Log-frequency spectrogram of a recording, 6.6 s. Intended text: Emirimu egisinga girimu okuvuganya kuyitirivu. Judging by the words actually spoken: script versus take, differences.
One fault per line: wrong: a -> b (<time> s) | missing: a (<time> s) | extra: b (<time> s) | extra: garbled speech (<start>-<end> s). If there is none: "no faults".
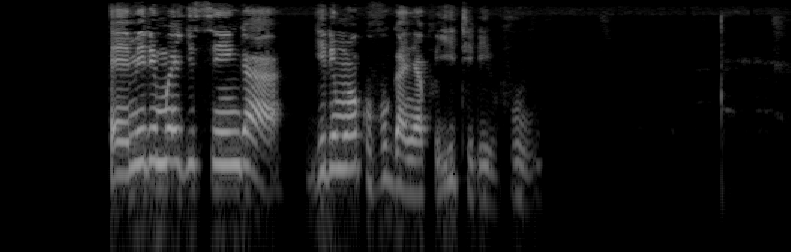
no faults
